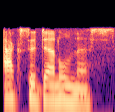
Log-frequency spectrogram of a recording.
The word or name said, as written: accidentalness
